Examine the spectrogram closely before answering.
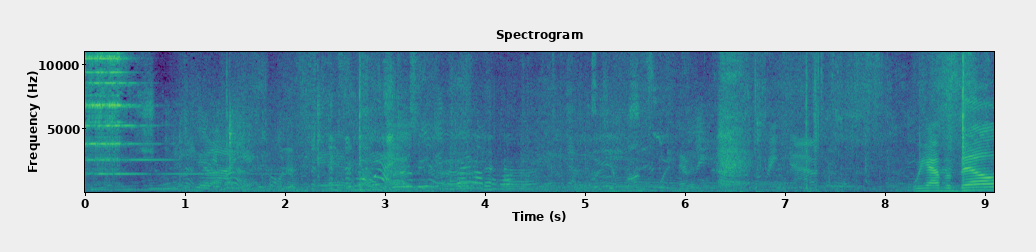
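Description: Teenagers chatter and talk over one another nearby.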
